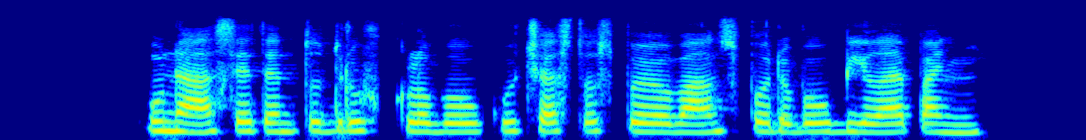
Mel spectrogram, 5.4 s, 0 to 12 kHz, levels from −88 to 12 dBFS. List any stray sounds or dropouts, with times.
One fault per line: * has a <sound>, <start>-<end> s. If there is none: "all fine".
all fine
